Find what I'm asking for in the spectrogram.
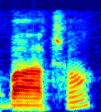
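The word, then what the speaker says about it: Bartók: Is it Bartok, even though there's an accent on the O in the Bartok? What? How do you Bela Bartok. – Okay. Even though there's an accent on the O. – Well, that's a genuine Hungarian told me that.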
